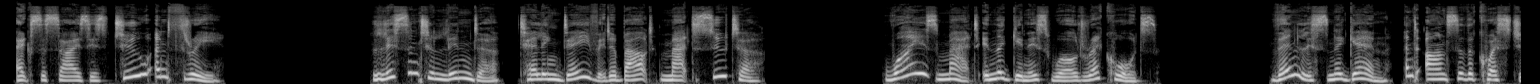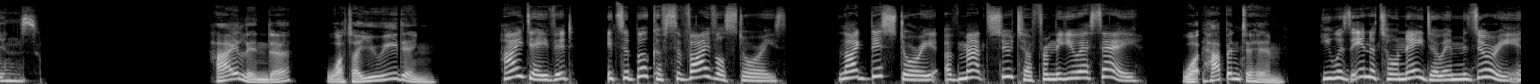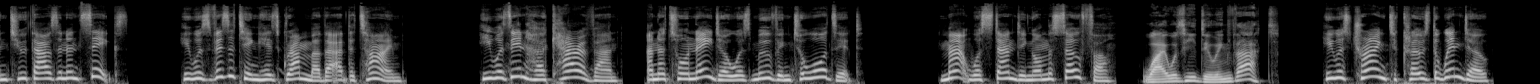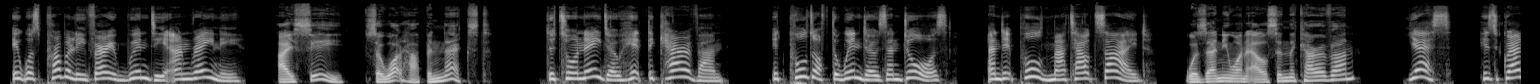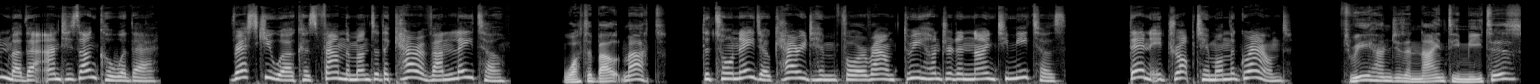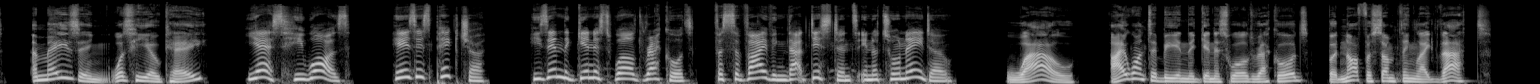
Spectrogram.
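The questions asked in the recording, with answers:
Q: Why is Matt in the Guinness World Records?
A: For surviving being carried about 390 metres by a tornado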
